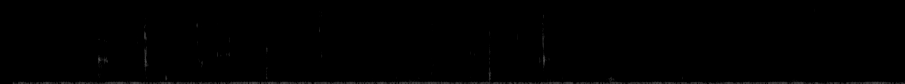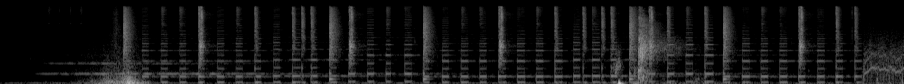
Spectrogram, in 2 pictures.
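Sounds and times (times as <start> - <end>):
chewing and mouth clicks: 0.7 - 8.4.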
